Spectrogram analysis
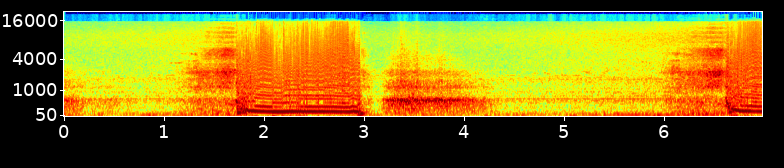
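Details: Loud, deep, rattling snores on the in-breath with quieter pauses between, recorded at night just before waking; the snorer wonders whether it sounds like developing sleep apnea.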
